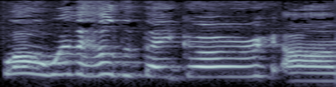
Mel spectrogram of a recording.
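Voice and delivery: high, panicked, alarmed, freaked-out tone. Retelling a mother who comes back to find her kids gone: retelling someone freaking out. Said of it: "she's freaking out".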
